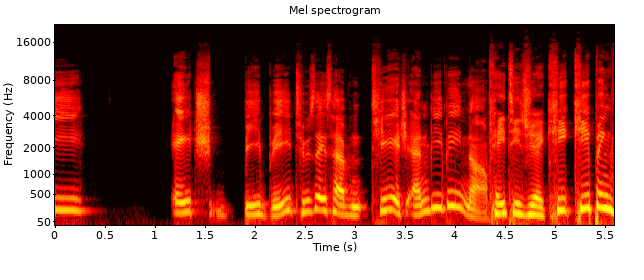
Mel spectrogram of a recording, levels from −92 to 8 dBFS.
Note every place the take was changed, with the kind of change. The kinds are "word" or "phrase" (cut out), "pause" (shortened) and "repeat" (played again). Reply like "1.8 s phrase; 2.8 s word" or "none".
1.8 s pause; 3.1 s pause

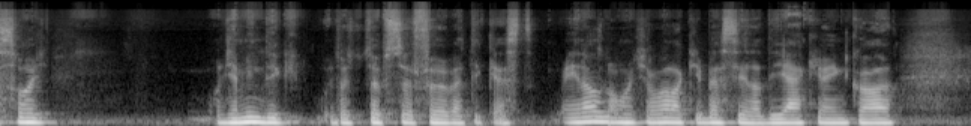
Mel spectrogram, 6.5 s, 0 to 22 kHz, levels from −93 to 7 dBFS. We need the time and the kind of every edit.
2.3 s word; 4.1 s word

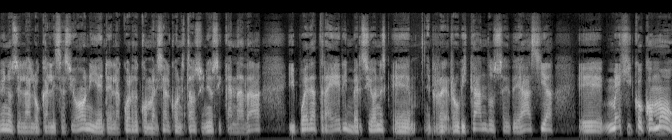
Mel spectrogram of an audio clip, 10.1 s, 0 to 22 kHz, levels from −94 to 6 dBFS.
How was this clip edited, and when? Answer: 5.8 s word; 6.5 s word

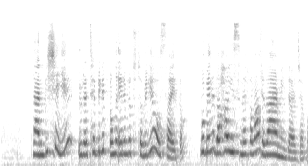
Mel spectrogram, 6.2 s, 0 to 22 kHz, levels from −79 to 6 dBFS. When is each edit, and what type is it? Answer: 5.2 s word

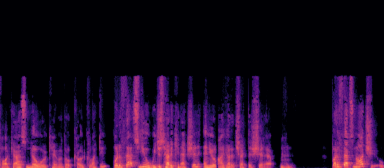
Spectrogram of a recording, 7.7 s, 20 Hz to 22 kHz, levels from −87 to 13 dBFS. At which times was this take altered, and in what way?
2.2 s pause; 4.3 s word; 5.5 s pause

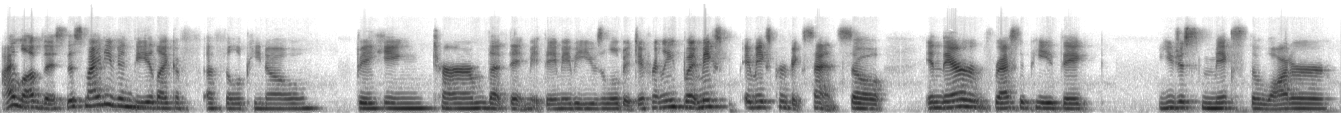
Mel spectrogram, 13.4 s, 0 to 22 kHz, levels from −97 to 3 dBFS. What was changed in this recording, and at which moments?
none

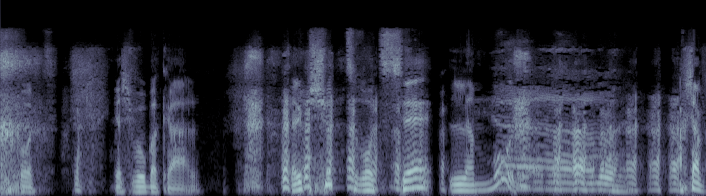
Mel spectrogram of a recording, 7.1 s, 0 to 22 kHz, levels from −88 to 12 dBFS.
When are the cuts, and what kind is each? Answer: none

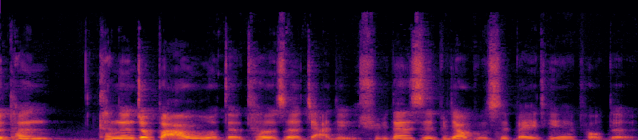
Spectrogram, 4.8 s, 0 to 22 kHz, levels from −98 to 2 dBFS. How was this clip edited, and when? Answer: none

